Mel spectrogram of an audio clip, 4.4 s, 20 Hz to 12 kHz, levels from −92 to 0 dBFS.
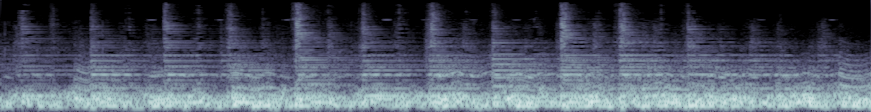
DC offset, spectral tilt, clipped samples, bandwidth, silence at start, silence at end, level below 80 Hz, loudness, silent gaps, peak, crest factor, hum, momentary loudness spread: under 0.1%; -8.5 dB/octave; under 0.1%; 10.5 kHz; 0 s; 0 s; -58 dBFS; -18 LUFS; none; -4 dBFS; 14 dB; none; 3 LU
